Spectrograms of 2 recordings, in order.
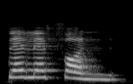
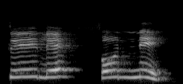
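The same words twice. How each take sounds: First: TÉLÉPHONE slow, stopping on the N; silent final E. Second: TÉLÉPHONER slow, syllable by syllable, ending on a clear "ay"; final É sounded. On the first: Teacher showing the word without final accent, silent final E. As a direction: say "téléphone" slowly as té-lé-FON, no vowel after the N. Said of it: "Sinon, vous prononcez". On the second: Teacher showing an accent at word's end, final É sounded. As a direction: draw out "téléphoner" as té-lé-pho-NAY. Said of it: "aigu sur les E à la fin du mot". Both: Shown as a demonstration.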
